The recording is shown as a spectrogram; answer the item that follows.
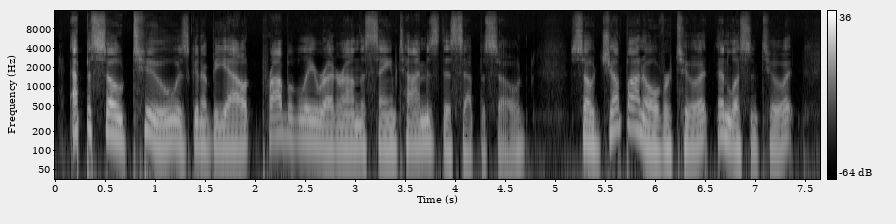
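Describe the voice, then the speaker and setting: Heard in a very clean recording with a silent background and a dry, close sound with no echo, a man with a Midwestern American accent and medium pitch speaks at a moderate pace with lively intonation. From Michigan (Detroit suburbs). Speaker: motivational speaker and podcast host. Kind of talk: podcast monologue. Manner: animated.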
